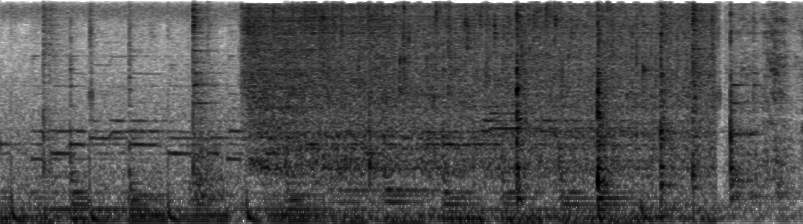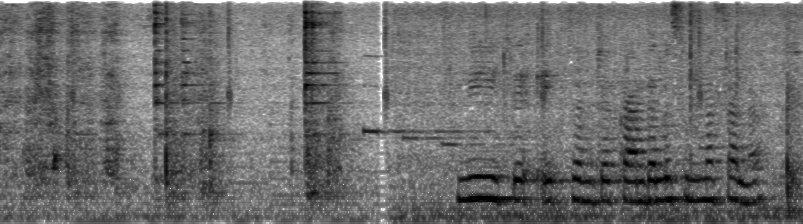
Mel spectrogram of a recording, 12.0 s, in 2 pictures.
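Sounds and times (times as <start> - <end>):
paste sizzling in hot oil: 1.8 - 9.8
metal spatula scraping pot: 3.8 - 8.8.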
